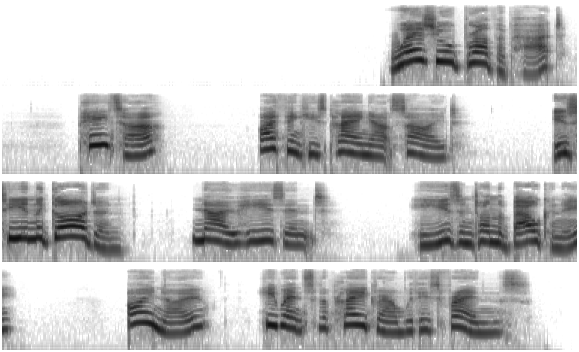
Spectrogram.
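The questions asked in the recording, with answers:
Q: Where's Peter?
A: At the playground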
